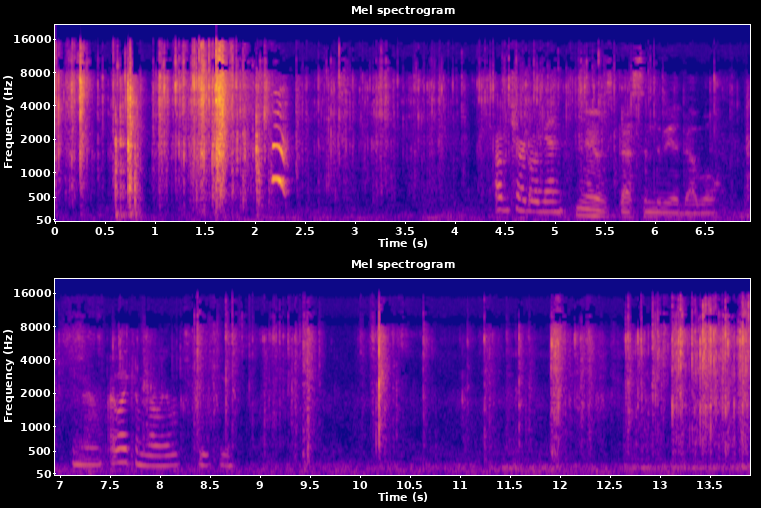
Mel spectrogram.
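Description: Plastic wrapping crinkles and rustles close by.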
